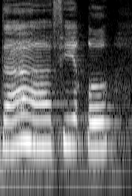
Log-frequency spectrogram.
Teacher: آخر میں قاف پہ آواز پلٹ کر آئے گی، حروف قلقلہ ہے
